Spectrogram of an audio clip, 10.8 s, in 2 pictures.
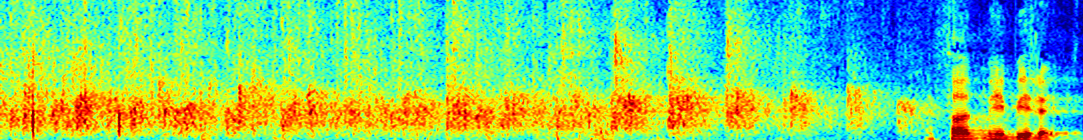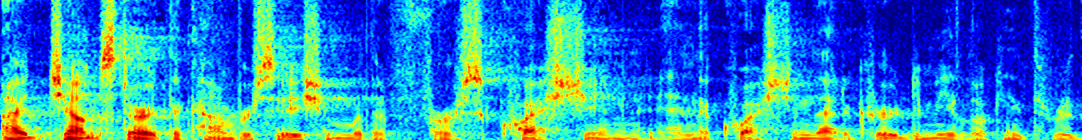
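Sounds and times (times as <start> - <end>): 
audience applause: 0.0 - 4.9
speech: 4.7 - 10.8.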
